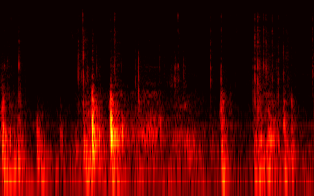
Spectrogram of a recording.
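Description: Plastic wrestling action figures handled and knocked against each other and the toy ring: a few light clicks and taps, two near the middle and two near the end.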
